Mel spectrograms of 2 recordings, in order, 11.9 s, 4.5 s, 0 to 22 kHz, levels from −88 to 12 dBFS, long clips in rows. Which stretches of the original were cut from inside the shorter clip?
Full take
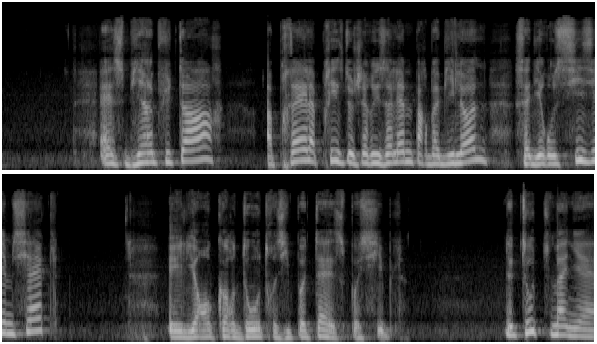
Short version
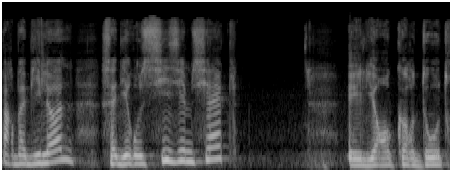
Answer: none

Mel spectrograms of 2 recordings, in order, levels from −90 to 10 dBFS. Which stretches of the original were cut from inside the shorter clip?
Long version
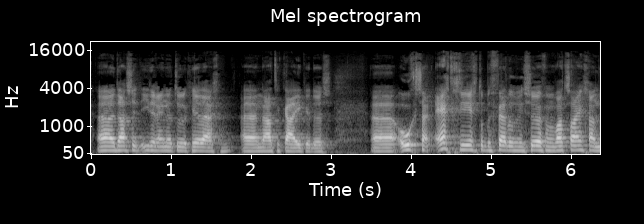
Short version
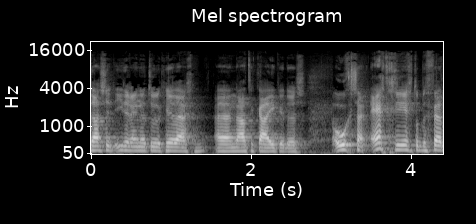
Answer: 3.3 s to 3.8 s

